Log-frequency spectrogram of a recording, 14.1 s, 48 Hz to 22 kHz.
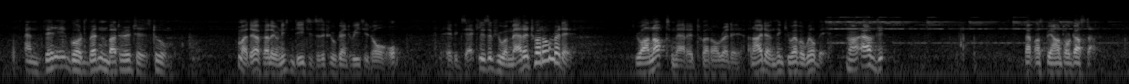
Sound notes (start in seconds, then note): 10.2 doorbell keeps ringing; 10.3 doorbell rings; 13.5 doorbell keeps ringing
